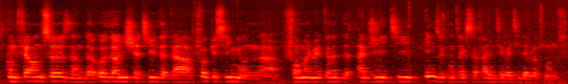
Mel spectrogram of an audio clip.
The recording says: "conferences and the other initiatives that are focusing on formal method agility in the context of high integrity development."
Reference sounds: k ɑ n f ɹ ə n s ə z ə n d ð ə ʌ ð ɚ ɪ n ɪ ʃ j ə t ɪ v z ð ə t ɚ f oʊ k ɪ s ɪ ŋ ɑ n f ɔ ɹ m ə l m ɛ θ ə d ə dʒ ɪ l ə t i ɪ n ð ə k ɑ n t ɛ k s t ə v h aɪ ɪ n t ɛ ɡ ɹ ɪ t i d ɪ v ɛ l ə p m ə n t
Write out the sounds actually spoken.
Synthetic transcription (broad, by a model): k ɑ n f ɹ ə n s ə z ə n d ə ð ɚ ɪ n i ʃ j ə t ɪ v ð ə t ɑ f oʊ k ɪ s ɪ ŋ ɑ n f ɔ ɹ m ə l m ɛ t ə d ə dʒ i l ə t i ɪ n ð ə k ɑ t ɛ k s t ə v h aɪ ɪ n t ɛ ɡ ɹ ɪ t i d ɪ v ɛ l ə p m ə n t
